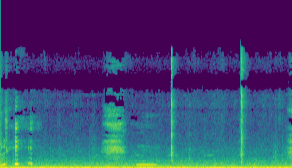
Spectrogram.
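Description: Steady low rumble of an Indian Rajdhani Express sleeper coach in motion, heard from inside the AC compartment. Two sharp clicks come about two and a half and three and a half seconds in, as the berth's light switches are flipped and the lights go off.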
